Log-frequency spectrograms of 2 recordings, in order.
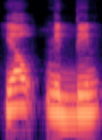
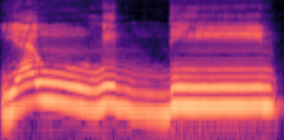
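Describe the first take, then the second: First: The w sound is cut off abruptly. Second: The w sound keeps sounding without a break. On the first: The speaker calls it wrong. "ইয়াউ মিদ্দিন না" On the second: The speaker calls it right. "আওয়াজ চালু থাকবে"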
